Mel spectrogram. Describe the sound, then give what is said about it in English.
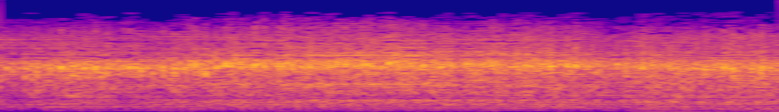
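A motorboat engine runs with a steady, loud drone as the boat shoves off from the waterfront, its rough rumble holding constant throughout with no voices over it. “My boat was all ready, so I went aboard and shoved off.”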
